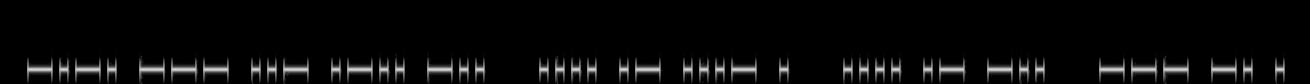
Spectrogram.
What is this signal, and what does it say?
Morse code, heard as a keyed tone, about 15 wpm, 700 Hz. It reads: COULD HAVE HAD ONE
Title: Sentences from Top 1000 Words - Review Part 3 - 15wpm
